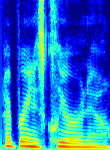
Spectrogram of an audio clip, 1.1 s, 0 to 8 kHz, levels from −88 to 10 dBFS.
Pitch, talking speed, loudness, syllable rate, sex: 195 Hz, 270 wpm, -13 LUFS, 6.1 syllables/s, female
